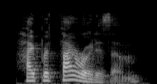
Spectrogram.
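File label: "hyperthyroidism", British English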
